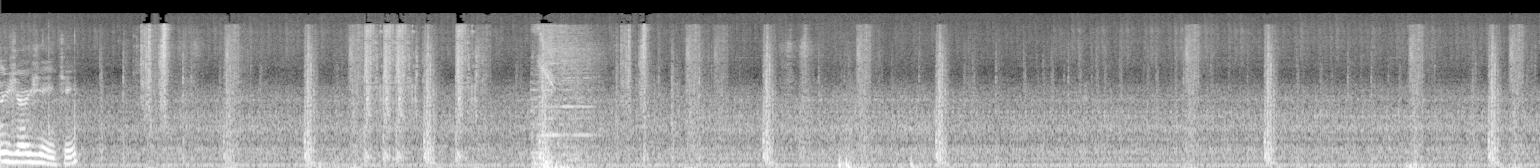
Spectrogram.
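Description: Footsteps patter quickly across the ground.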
